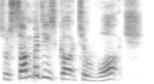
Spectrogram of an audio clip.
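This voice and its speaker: A man's voice: high-pitched, very animated, normal speed. Glaswegian male streamer, loose rambling chat, casual swearing, answers viewer comments. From Glasgow, Scotland. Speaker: livestream host.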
